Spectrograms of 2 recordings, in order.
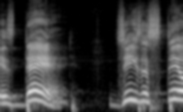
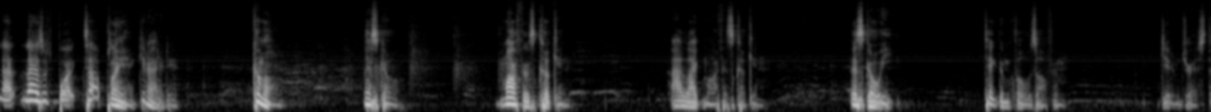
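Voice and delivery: casual put-on calm voice, lower and quieter; 8 semitones lower, 12 dB quieter than usual. Imitating Jesus calling Lazarus from the tomb without raising his voice. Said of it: "You think he raised his voice".

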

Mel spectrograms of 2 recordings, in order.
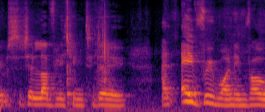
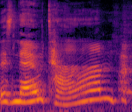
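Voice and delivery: loud Liverpudlian Scouse accent; 7 semitones higher, 5 dB louder than usual. Speaker repeats a phrase to show off an accent, Liverpudlian accent. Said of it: "That's my Liverpudlian accent".

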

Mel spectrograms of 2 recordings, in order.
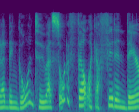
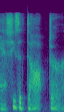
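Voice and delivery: soft, hushed, gossipy whisper; 4 semitones lower, 6 dB quieter than usual.

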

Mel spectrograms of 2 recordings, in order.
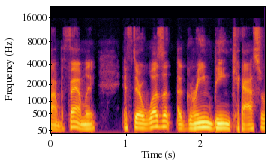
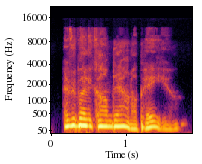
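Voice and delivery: nerdy character voice; 6 semitones higher, 3 dB louder than usual. Walking in to take pictures and calming people who flee, in a Napoleon Dynamite voice. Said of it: "why do you sound like Napoleon".

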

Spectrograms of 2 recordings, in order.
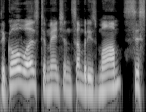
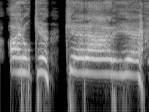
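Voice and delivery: mock very high, drawn-out scream at full lungs; 13 semitones higher than usual. Telling a high-school story, acting out a boy's reply: retelling a scream at full lungs. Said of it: "screaming at the top of his lungs".

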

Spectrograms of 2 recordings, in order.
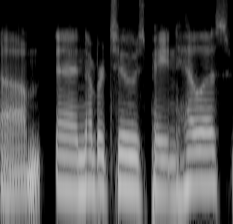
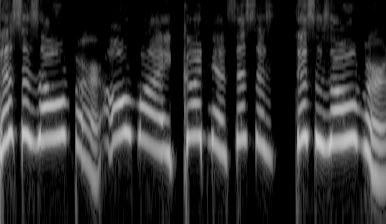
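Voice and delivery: put-on very high, drawn-out scream. Retelling a famous overtime run: imitating the guys screaming. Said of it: "the guys screaming".

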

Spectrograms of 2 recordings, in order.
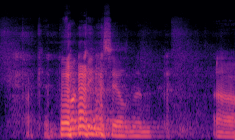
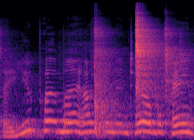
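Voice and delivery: put-on old lady scream, higher pitch; 10 semitones higher than usual. Retelling an angry customer's complaint: imitating an old lady screaming. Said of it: "She's screaming at him".

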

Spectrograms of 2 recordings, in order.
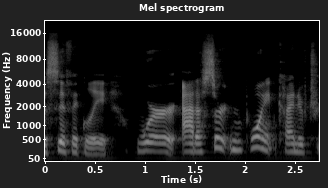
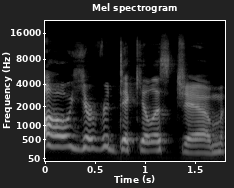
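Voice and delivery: put-on sassy character voice; 3 semitones higher, 7 dB louder than usual. Describing Kirk and Spock's low-stakes shenanigans, doing a sassy Spock impression. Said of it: "being all sassy and like".

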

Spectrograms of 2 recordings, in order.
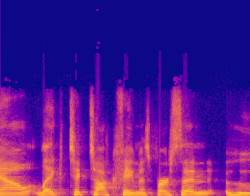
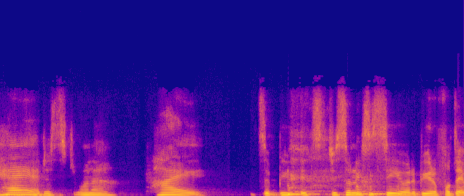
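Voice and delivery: put-on weird eerie calm voice, slower. Retelling running into a woman at a grocery store, imitating her weird calm voice. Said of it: "she had this really like weird calm energy".

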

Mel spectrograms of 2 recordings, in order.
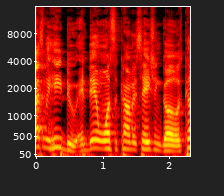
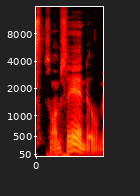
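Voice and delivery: hushed, breathy, low put-on deep voice; 10 semitones lower, 11 dB quieter than usual. Podcast banter about someone who gets into his deep voice: imitating his deep voice. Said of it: "he get into his deep voice".

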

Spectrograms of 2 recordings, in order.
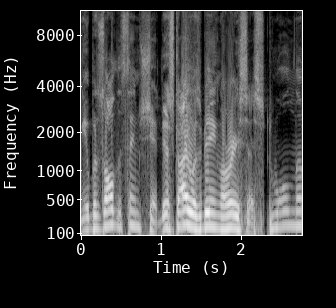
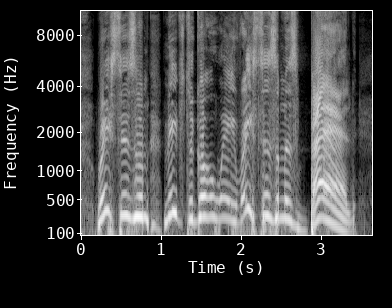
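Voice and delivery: mock high, slow bellow at the top of the lungs; 8 semitones higher than usual. Mocking people who repeat an obvious point: imitating people screaming. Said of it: "start screaming at the top of their lungs".

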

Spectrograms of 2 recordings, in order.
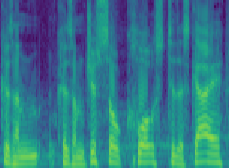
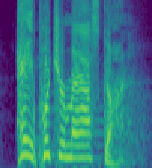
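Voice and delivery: mock, pitched-up, shouted yell; 8 semitones higher than usual. Speaker retells a man yelling across the store as he leaves, retelling a man's yell. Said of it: "he yells across Baby Cakes".

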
